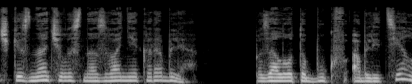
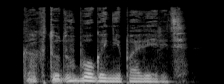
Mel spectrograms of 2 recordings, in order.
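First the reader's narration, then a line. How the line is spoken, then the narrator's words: Young man's sigh. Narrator (Russian): вздохнул парень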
